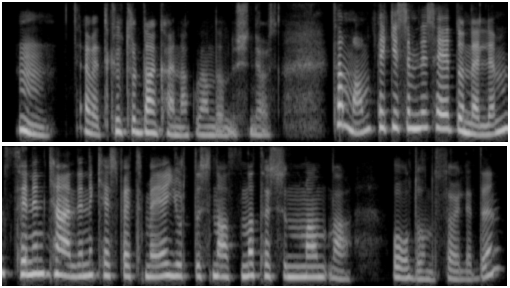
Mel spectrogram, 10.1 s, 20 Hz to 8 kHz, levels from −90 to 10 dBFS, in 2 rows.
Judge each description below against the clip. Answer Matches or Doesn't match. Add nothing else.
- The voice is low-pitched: Doesn't match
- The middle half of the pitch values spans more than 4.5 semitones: Matches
